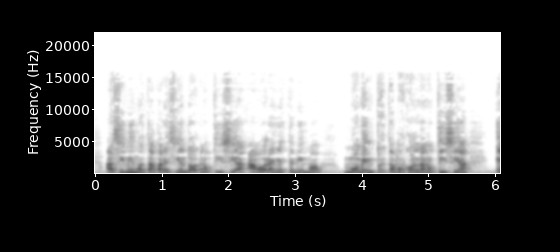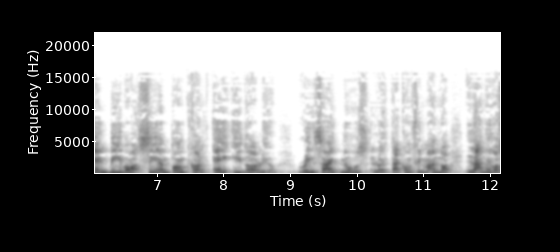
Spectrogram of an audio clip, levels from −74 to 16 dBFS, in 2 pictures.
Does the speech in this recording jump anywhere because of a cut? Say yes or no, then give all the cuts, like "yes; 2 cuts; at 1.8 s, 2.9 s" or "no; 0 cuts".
yes; 4 cuts; at 1.6 s, 4.6 s, 7.5 s, 10.2 s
